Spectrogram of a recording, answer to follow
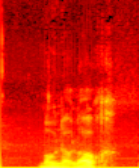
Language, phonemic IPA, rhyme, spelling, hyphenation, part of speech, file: Dutch, /ˌmoː.noːˈloːx/, -oːx, monoloog, mo‧no‧loog, noun, Nl-monoloog.ogg
- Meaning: monologue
